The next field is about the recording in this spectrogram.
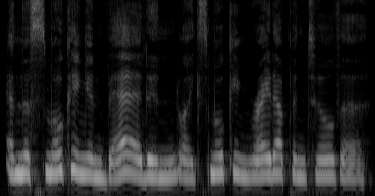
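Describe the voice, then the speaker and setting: A woman co-hosting a casual podcast chat, her voice croaky and strained from a cold. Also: on the high side, fairly even intonation, moderate pace, mellow. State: has a cold. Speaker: podcast co-host, company co-founder.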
